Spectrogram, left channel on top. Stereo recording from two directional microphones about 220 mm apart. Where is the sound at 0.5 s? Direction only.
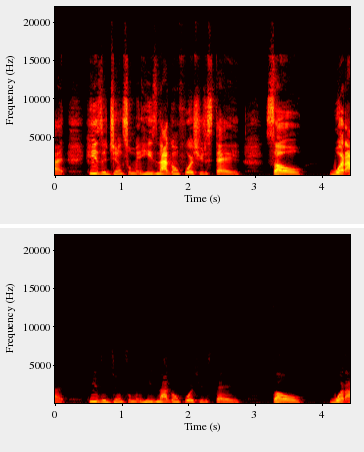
15° left (ahead or behind).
